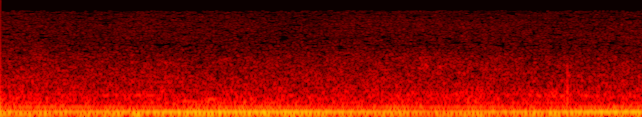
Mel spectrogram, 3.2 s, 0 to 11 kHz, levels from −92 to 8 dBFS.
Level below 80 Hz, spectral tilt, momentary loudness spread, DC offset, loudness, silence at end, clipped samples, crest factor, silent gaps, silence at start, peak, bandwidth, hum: -42 dBFS; -8 dB/octave; 5 LU; under 0.1%; -38 LUFS; 0 s; under 0.1%; 12 dB; none; 0 s; -24 dBFS; 8.4 kHz; none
